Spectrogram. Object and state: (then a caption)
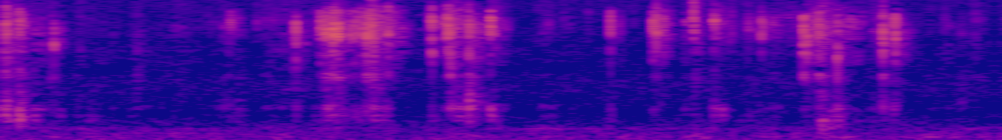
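Bar of soap being carved. A metal carving blade scrapes thin slices and crumbs off the edge of a solid beige bar of soap held in a hand with long nails. Quiet, crisp, bright scraping and crunching bursts come in quick irregular clusters with almost no low end, each one dying away almost instantly.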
